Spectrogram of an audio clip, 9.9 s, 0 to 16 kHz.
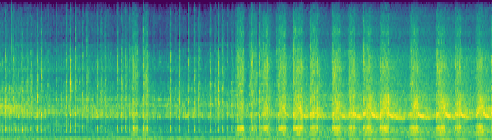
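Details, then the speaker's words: Stihl 026 two-stroke chainsaw revving while cutting pecan in snow: idles down slowly and is a little sluggish on throttle-up at first, wavering and dipping as the trigger comes on; owner unsure of the tune, cause unknown. "kind of idles down slow, and it also throttles up just a little bit sluggish right in the beginning."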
